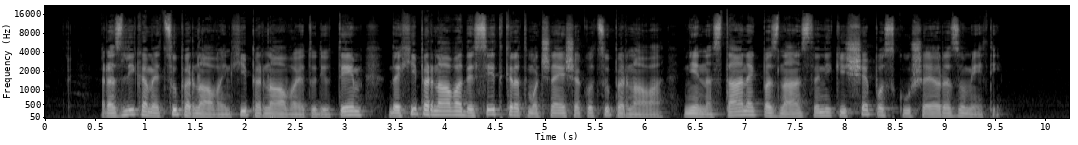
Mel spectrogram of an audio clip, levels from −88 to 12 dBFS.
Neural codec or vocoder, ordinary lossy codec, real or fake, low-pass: none; MP3, 96 kbps; real; 19.8 kHz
